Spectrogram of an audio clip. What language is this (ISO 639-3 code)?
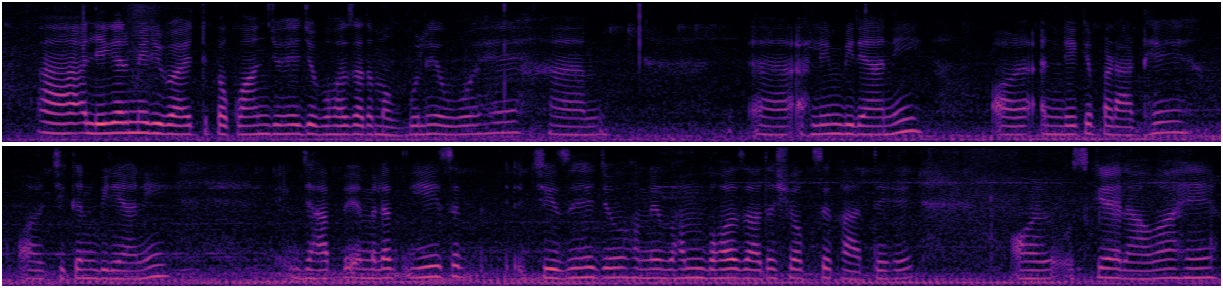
urd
